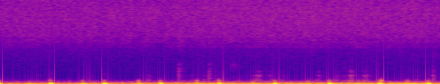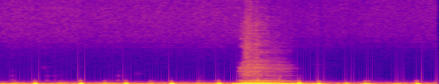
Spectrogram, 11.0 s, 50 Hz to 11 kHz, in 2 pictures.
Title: Heartbeat sound (fast) subj.-b1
